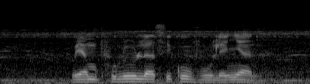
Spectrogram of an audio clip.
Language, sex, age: Xhosa, male, 18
